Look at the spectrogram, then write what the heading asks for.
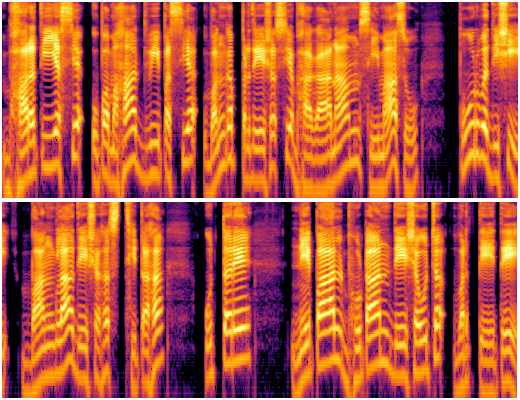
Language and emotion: Sanskrit, neutral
